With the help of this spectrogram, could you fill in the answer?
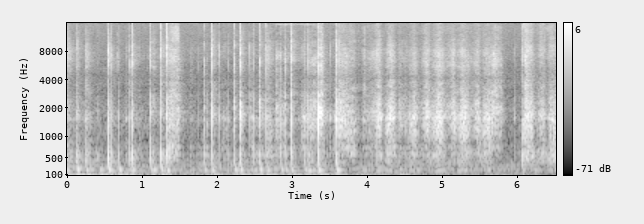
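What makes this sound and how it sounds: Short nails tap and scratch across a long, flat, white hard-plastic keyboard wrist rest, one hand moving along its right side. A quick, uneven run of sharp clicky taps mixes with dry scraping strokes over a steady low hum.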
